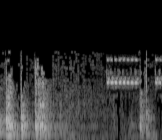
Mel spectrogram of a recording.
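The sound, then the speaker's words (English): A telephone ringing with a fast warbling electronic trill starts partway through, after some brief rustling and thumping, and continues to the end. “Jeffrey, why don't you answer the phone?”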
